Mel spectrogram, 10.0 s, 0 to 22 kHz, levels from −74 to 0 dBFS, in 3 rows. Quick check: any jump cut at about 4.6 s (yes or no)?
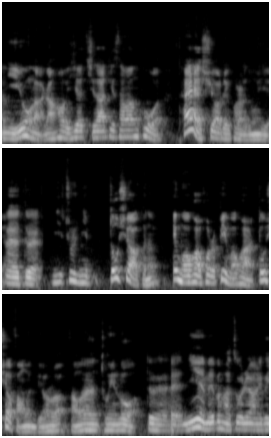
yes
